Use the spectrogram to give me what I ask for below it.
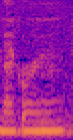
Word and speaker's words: macarons: I made these little French macarons. Is that how you say it? Like the little cookies with the filling in the middle last night because I've been wanting them so bad. And I know maybe people in the States say it like macaroon, but they're not like the coconut macaroons.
